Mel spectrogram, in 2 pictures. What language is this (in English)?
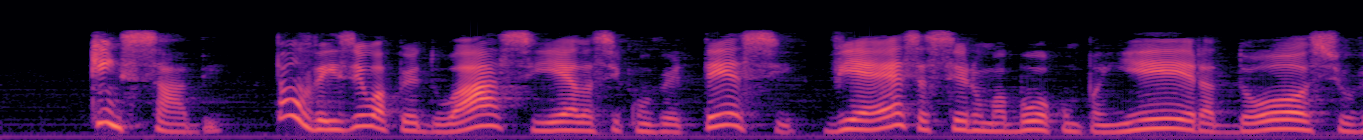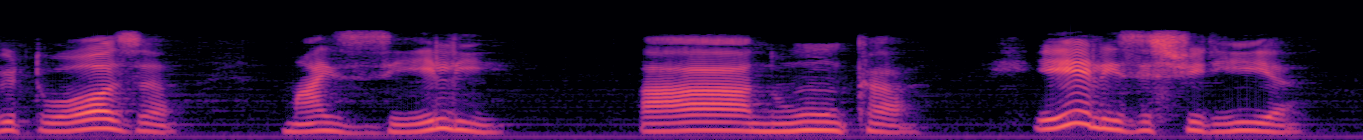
Portuguese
